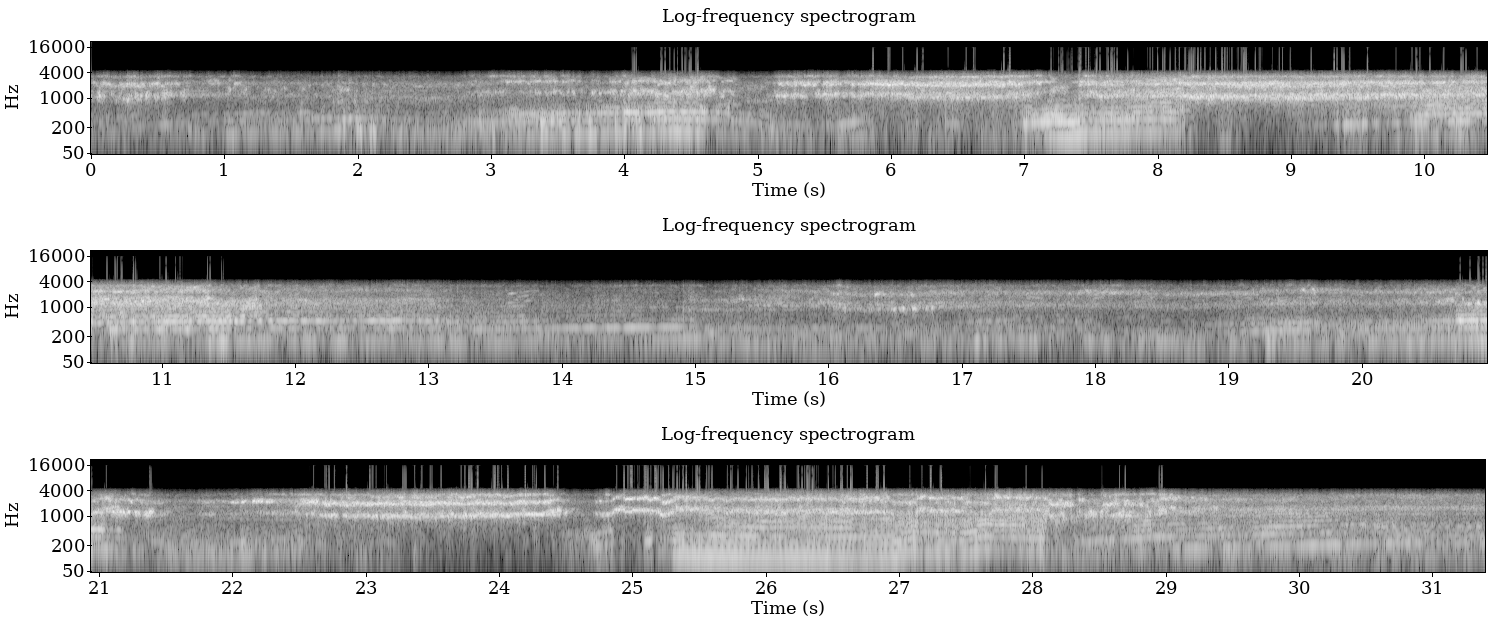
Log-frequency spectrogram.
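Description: A car being driven hard, its engine revving up and down while its tyres squeal in long skids. The squeal comes in two long loud stretches, each several seconds, with the engine still audible between them.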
